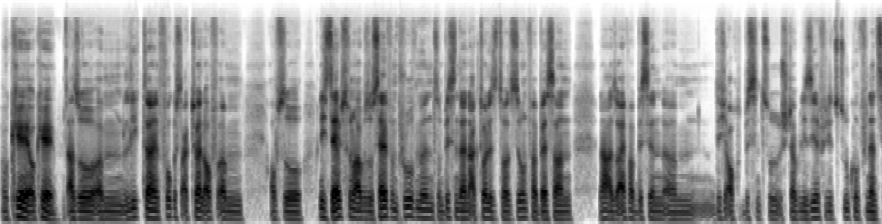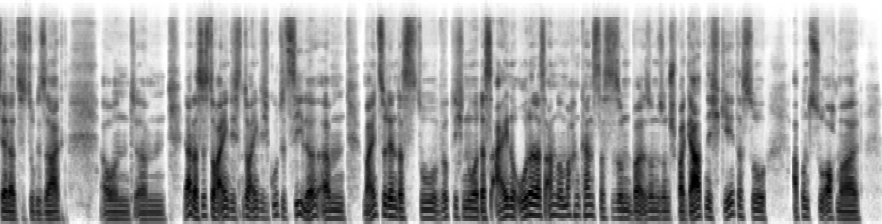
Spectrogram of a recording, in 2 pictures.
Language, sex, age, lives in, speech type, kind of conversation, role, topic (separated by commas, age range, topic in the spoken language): German, male, 30-34, Germany, conversation, advice, advisor, Wie finde ich ein gutes Gleichgewicht zwischen Geselligkeit und Alleinzeit?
